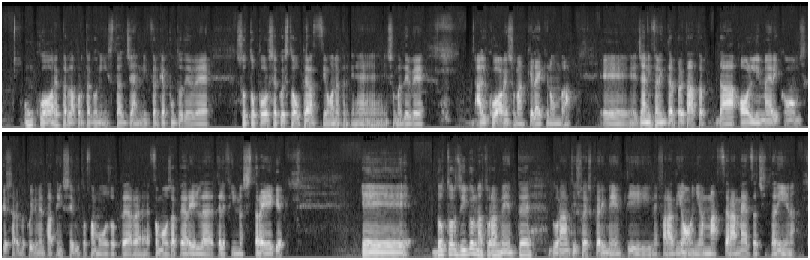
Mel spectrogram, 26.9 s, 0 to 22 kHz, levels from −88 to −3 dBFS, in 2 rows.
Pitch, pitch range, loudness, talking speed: 90 Hz, 80-100 Hz, -22 LUFS, 130 wpm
